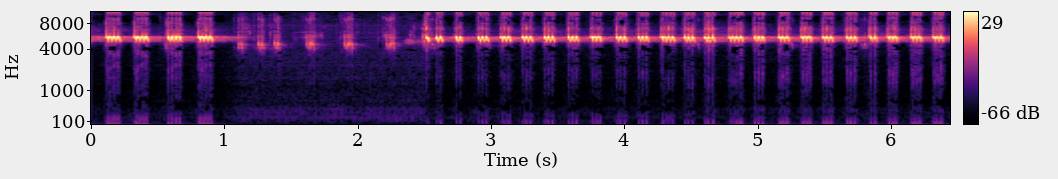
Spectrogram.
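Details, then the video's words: Male cricket, or jhingur, singing at night with rapidly rubbed wings to lure females; high piercing chirps, a quieter faltering stretch near the start, then quick steady pulses resume. "Crickets Sound Natural Sound ( Jhingur)"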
